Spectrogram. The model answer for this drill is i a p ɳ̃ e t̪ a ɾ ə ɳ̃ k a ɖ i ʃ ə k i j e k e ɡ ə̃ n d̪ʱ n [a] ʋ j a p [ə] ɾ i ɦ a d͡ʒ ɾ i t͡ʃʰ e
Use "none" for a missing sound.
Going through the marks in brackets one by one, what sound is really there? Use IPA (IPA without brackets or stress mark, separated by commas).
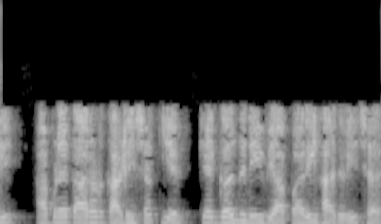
i, a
